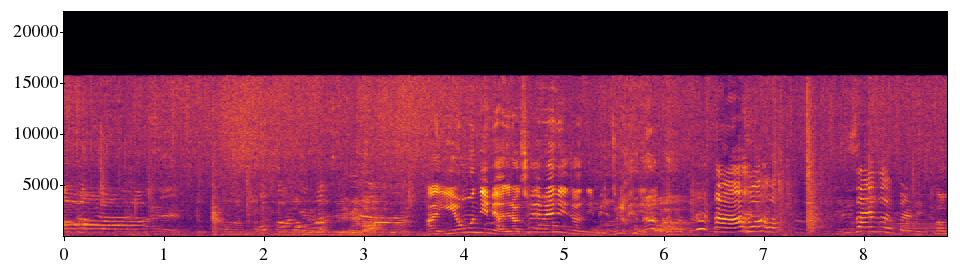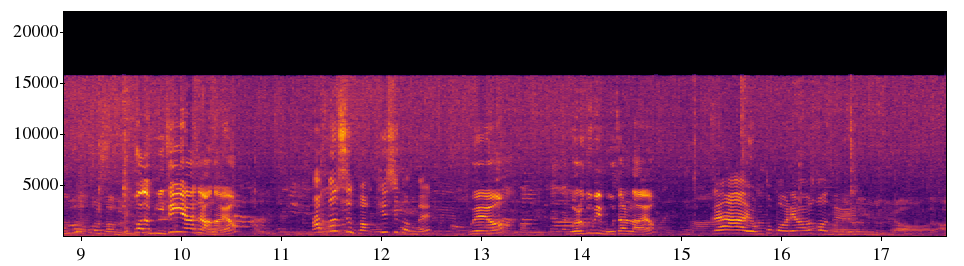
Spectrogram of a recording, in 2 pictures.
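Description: Chopsticks clink against dishes.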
